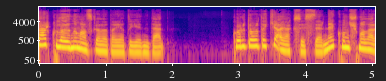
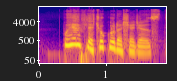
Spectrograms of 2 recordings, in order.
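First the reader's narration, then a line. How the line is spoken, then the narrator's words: Laughing. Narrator (Turkish): diyerek güldü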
